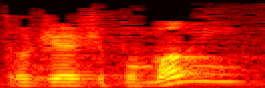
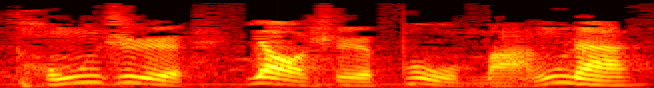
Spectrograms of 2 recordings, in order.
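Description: First: It is said fast and run together. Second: It is said slowly and clearly.

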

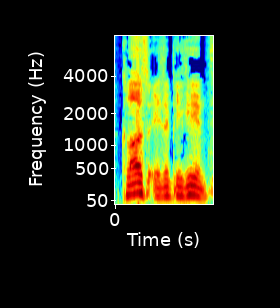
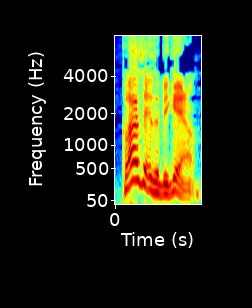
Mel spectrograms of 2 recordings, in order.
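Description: First: It is spoken in a British English accent. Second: It is spoken in an American English accent. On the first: "英式英语是" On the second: "美式英语是"

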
